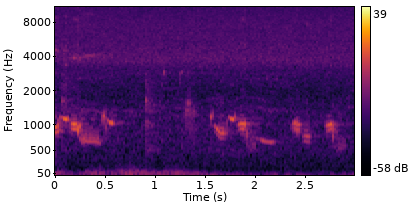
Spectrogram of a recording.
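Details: One of two Australian magpies, holding a cockroach in its beak, makes unusual soft, croaky mid-pitched notes in short slurred phrases about every half second over a faint rumble; owner wonders whether it is courtship or showing off.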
